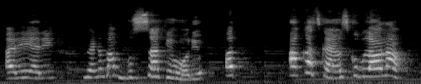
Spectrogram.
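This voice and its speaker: A woman's voice: very high voice, brisk, sharp tone, faint music behind, exaggerated voice. A young woman acting a cheeky, insistent secret wife in a comedy skit. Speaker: comedy sketch actor.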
